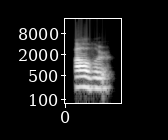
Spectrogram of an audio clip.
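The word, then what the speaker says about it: hour: अब जो आवर word है आपका इसमें एच साइलेंट होता है। एच को आप प्रोनाउंस ही नहीं करते हैं। साउंड किसका आता है? ओ यू आर का। आवर।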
